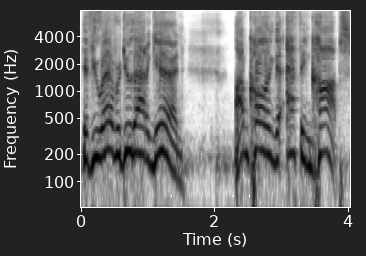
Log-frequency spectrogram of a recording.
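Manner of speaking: acted mad, threatening voice. Retelling what a man told him after the incident; retelling an angry man's threat. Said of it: "he's real mad through his glasses".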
